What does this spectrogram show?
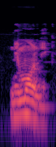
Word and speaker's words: mnemonic: तो अब देखते हैं कि ये क्या होती है कि to understand the burden of the programmer, निमोनिक, am silent है, निमोनिक operation code and symbolic address were developed during the early 1950।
